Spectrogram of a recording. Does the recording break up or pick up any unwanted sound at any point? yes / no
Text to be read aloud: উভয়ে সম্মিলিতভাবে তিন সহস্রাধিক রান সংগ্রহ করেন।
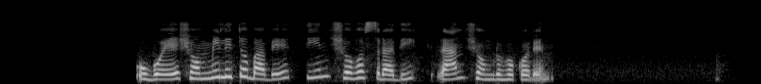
no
